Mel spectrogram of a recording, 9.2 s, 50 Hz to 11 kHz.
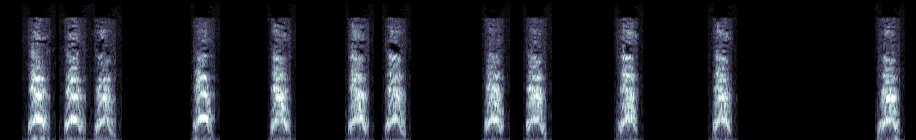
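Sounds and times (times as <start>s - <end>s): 
dog barking: 0.2s - 1.3s, 1.9s - 4.2s, 4.8s - 5.6s, 6.2s - 6.5s, 7.1s - 7.4s, 8.8s - 9.1s.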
